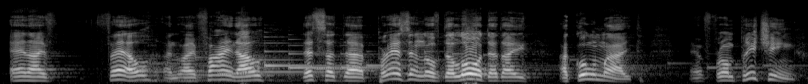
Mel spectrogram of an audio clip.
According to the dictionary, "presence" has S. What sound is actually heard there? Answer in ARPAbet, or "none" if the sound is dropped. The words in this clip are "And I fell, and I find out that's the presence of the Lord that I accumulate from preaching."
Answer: none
